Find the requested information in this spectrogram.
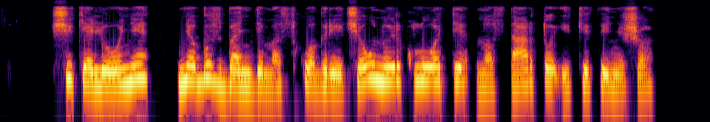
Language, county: Lithuanian, Kaunas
